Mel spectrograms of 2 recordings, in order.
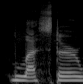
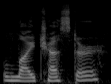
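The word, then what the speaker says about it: Leicester: Yeah, because I thought it'd be like you know how for a bit I thought Lester was pronounced Lychester.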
